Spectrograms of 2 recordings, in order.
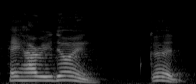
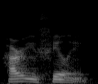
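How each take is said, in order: First: High, loud automatic hello; impulsive greeting. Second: Measured, sincere check-in; present, attentive. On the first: Greeting someone while walking on, loud automatic cheer. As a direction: toss it out on reflex, then move on. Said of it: "saying something that's just an impulse". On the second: Focusing on the other person, attentive everyday-voiced question. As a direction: ask it as if you want the answer. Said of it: "focus on your present and be like". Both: Shown as a demonstration.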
